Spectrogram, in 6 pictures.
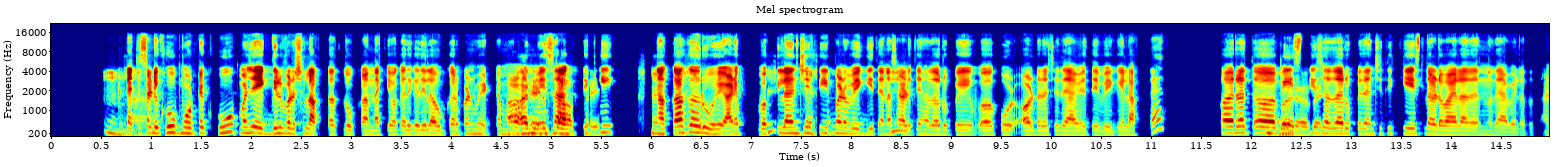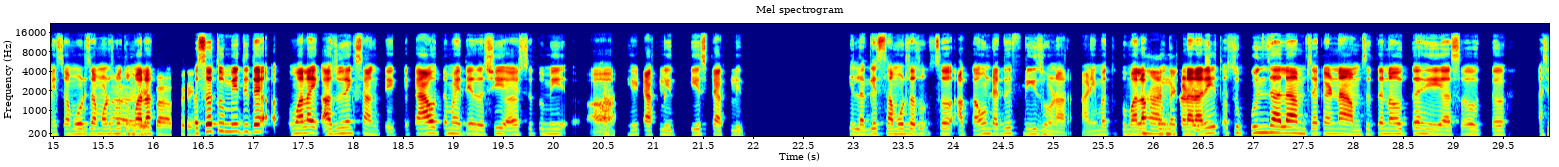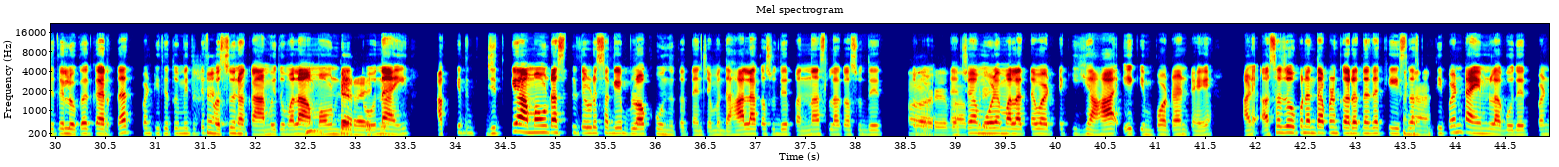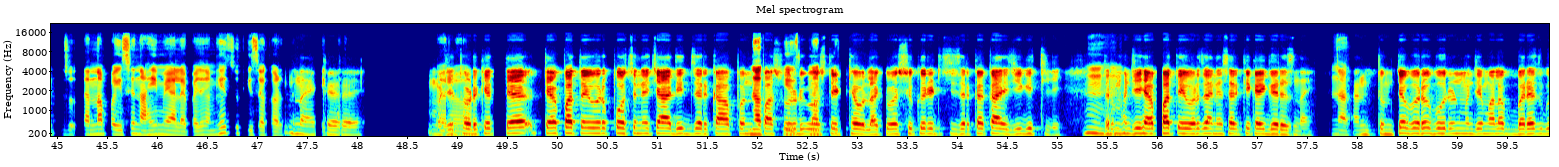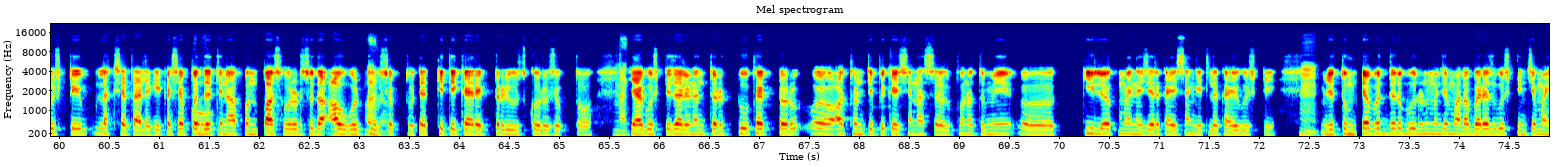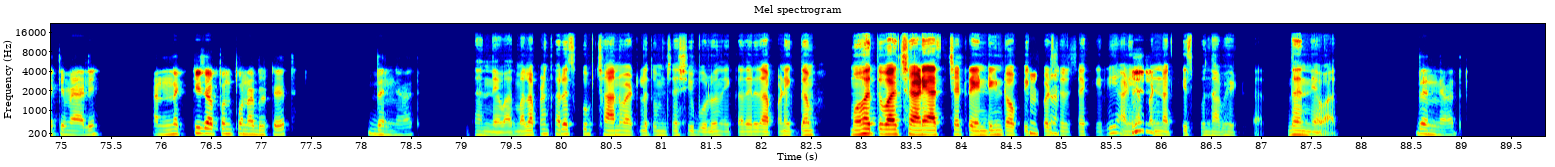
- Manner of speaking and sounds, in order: laughing while speaking: "अरे बापरे!"; laugh; in English: "कोर्ट ऑर्डरचे"; laughing while speaking: "बरोबर"; tapping; other noise; chuckle; in English: "इम्पोर्टंट"; laughing while speaking: "म्हणजे"; in English: "कॅरेक्टर"; in English: "टू फॅक्टर"; in English: "ऑथेन्टिफिकशन"; "ऑथेंटिकेशन" said as "ऑथेन्टिफिकशन"; in English: "की लॉक मॅनेजर"; chuckle; in English: "टॉपिकवर"
- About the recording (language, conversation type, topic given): Marathi, podcast, पासवर्ड आणि खात्यांच्या सुरक्षिततेसाठी तुम्ही कोणत्या सोप्या सवयी पाळता?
